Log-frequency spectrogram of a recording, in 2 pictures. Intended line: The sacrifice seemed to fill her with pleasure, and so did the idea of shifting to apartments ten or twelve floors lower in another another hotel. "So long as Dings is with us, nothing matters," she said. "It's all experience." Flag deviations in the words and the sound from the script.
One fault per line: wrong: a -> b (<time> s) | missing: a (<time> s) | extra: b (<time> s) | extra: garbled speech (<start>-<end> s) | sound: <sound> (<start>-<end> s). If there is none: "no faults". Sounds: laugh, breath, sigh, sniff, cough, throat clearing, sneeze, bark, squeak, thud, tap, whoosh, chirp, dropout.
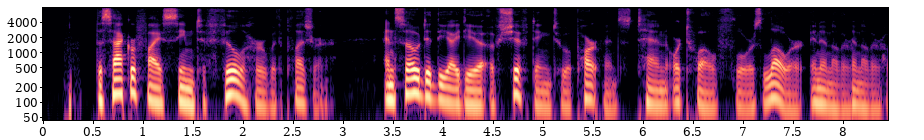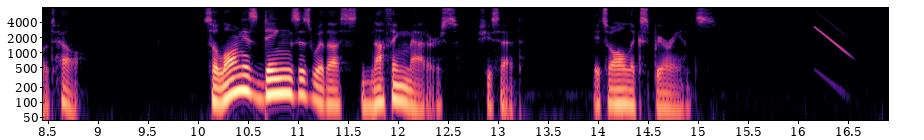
sound: tap (0.2-0.4 s)
sound: chirp (16.2-16.6 s)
